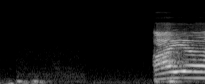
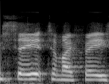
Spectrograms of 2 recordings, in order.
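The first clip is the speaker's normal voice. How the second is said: usual speaking voice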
